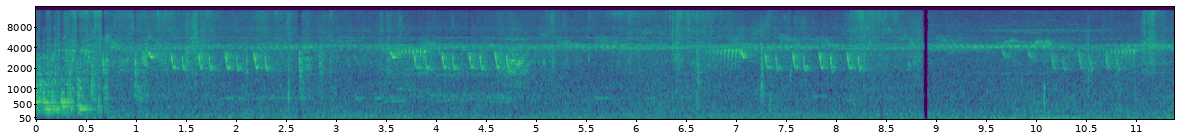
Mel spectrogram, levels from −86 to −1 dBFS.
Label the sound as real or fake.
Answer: real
